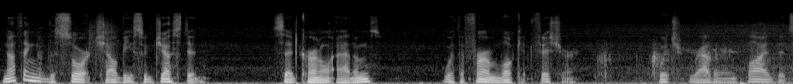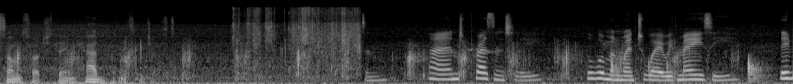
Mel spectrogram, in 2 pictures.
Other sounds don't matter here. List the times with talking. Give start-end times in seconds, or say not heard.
0.0-9.8, 11.6-15.8.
